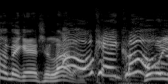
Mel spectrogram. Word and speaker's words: enchiladas: Oh, yeah, I know how to make enchiladas. Oh, okay, cool. But when you said enchiladas. I said enchiladas. You had that little flair on it, man. I said the way it's supposed to be pronounced.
